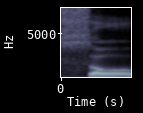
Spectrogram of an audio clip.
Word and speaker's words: Sowell: Thomas Sowell. His name is pronounced Sowell, but it's spelled Sowell.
